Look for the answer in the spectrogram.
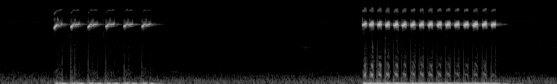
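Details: Blue-crowned hanging parrot calling to provoke answers from other hanging parrots: six sharp high chirps, a two-second pause, then a fast, even trill of about fifteen high notes lasting over a second.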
